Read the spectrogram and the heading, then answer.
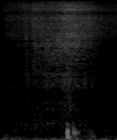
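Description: A sustained, breathy snake hiss fills the short moment, steady and fairly loud, with a faint low thump near the middle and a sharp click right at the end.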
